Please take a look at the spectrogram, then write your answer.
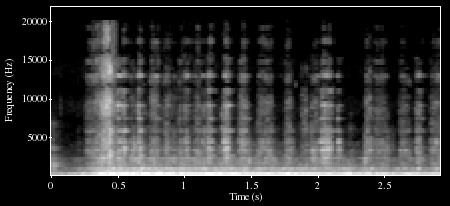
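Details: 2006–2011 eighth-generation Honda Civic: a low, rough droning groan from the rear that holds steady as the wheel turns, not brake rubbing; the rear wheel bearing had come apart and the hub assembly was replaced.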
